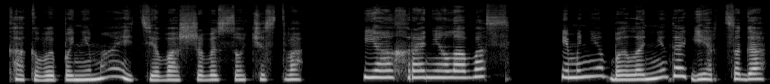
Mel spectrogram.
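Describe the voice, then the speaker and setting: A spoiled, gluttonous female cat familiar from a fantasy audiobook, performed by a woman narrator. She talks high and slow, drawling each phrase with offended self-importance. The recording is dry and close. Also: expressive, dark tone, dry recording. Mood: indignant. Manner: indignant, drawn-out and self-important.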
